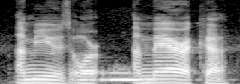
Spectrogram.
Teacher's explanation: it's a short vowel it's pronounced very quickly like the a in the English word amuse it's simply the uh sound · it's quick almost indistinct in terms of its vowel class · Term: hotep pathic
